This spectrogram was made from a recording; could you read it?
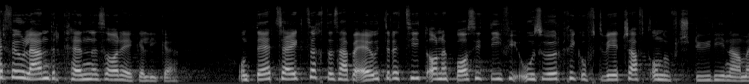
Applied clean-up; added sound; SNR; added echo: none; none; none; none.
